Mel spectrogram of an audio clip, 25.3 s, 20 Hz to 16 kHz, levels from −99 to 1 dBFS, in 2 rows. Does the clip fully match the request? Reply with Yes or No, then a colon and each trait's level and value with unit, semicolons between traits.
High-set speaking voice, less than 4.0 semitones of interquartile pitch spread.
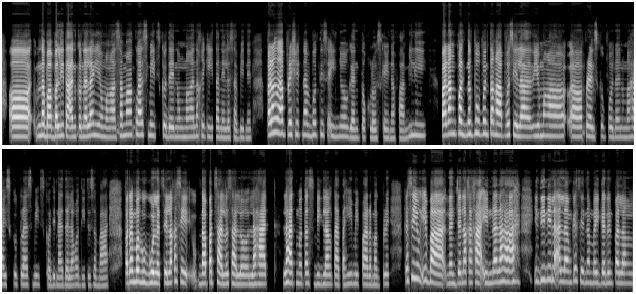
Yes: very high, 255 Hz; average, 3.3 semitones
